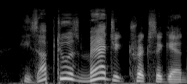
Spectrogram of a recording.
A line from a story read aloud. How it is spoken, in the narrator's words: said Annie, and she sighed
